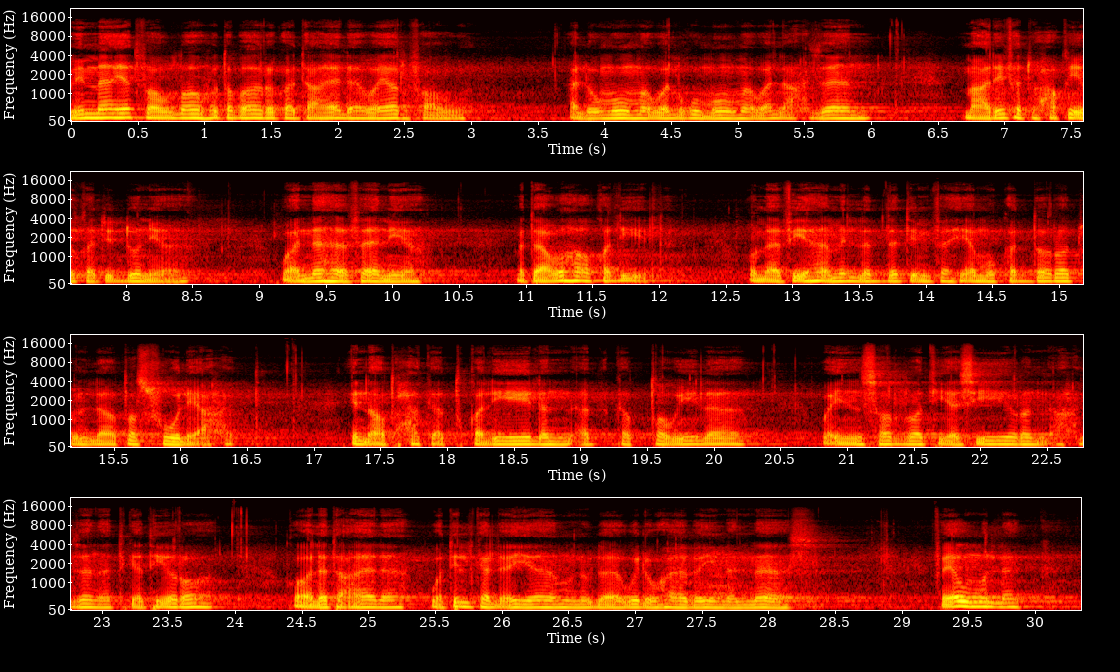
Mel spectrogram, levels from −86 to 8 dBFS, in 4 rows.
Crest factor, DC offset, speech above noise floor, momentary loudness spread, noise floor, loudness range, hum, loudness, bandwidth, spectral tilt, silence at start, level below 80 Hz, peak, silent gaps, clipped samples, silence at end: 18 dB; under 0.1%; 25 dB; 12 LU; -47 dBFS; 2 LU; none; -23 LUFS; 14.5 kHz; -7 dB/octave; 0 s; -56 dBFS; -4 dBFS; none; under 0.1%; 0 s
